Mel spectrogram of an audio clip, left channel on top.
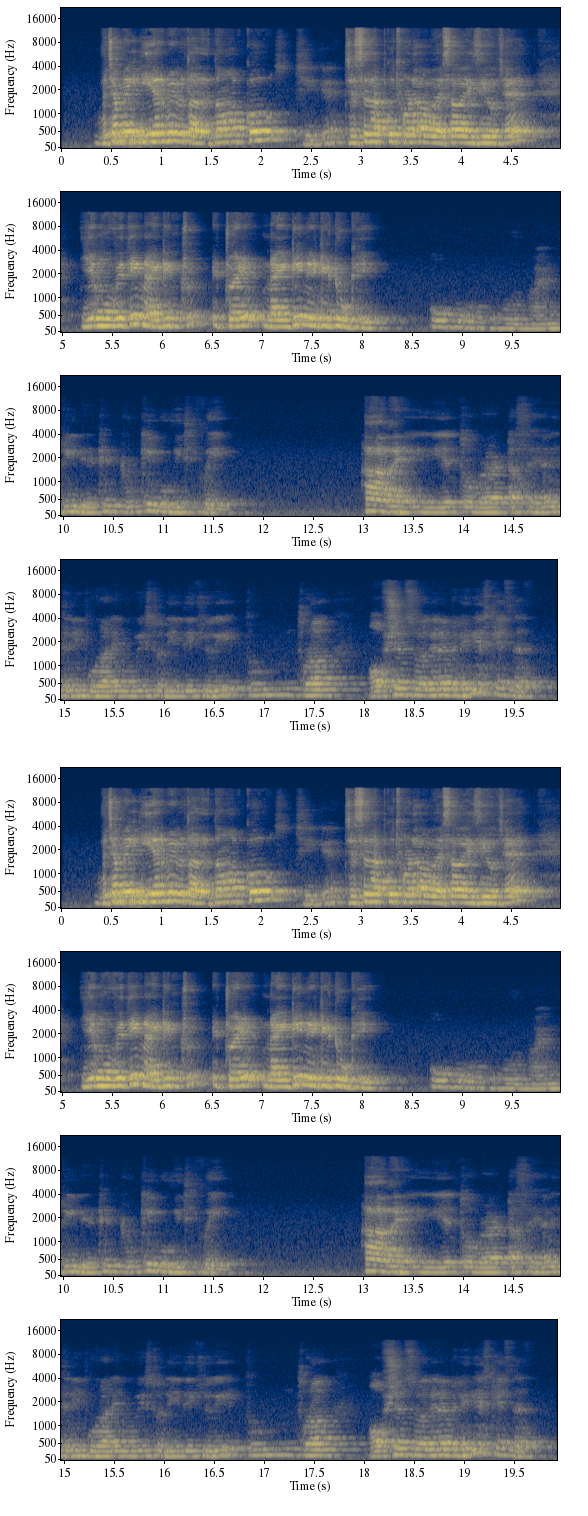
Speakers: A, on the left; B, on the right.
A: वो
B: अच्छा
A: इंडियन
B: मैं ईयर भी बता देता हूँ आपको
A: ठीक है
B: जिससे आपको थोड़ा वैसा इजी हो जाए ये मूवी थी नाइनटीन नाइनटीन एटी टू की
A: ओ हो हो हो 1982 की मूवी थी कोई
B: हाँ
A: भाई
B: भाई
A: ये तो बड़ा टफ है यार इतनी पुरानी मूवीज तो नहीं देखी हुई तुम थोड़ा ऑप्शंस वगैरह मिलेंगे इसके अंदर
